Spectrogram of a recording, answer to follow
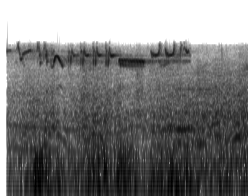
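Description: Small birds chirping: a quick run of short high notes and glides, with one held whistle about halfway through, over a steady low rumbling noise.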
